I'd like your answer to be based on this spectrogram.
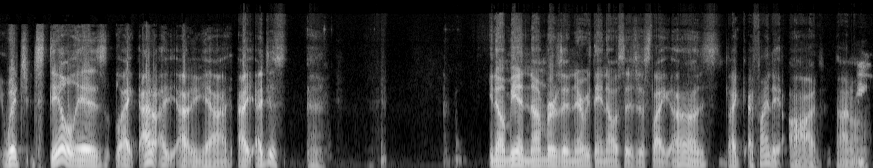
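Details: Adult male host with self-reported stuttering, more marked in his earlier videos and worse with unfamiliar people or new situations; audible word repetitions; stuttering.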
